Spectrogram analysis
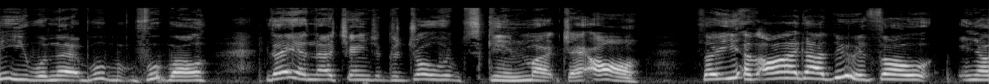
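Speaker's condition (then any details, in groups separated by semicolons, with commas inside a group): Cerebral palsy; may be hard to understand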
